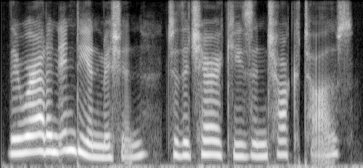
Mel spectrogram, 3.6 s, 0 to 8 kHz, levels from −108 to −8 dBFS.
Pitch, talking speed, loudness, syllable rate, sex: 245 Hz, 165 wpm, -18 LUFS, 5.2 syllables/s, female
